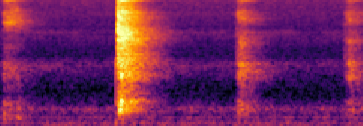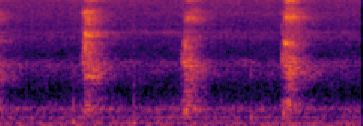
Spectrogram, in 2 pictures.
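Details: Dog named Tucker coughing: one loud, harsh cough followed by about five fainter, evenly spaced cough bursts, repeated coughing.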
